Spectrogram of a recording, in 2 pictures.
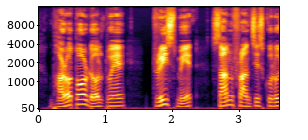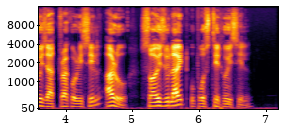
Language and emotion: Assamese, neutral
